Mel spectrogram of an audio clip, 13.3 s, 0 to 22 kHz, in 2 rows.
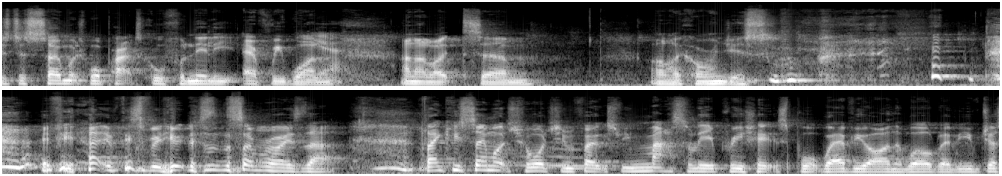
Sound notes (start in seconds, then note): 5.1 both chuckle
